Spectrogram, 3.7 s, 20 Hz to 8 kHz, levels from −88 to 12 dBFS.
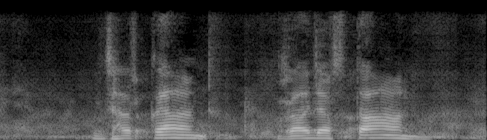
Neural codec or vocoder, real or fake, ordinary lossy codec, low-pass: codec, 16 kHz, 1 kbps, FreqCodec, larger model; fake; AAC, 48 kbps; 7.2 kHz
